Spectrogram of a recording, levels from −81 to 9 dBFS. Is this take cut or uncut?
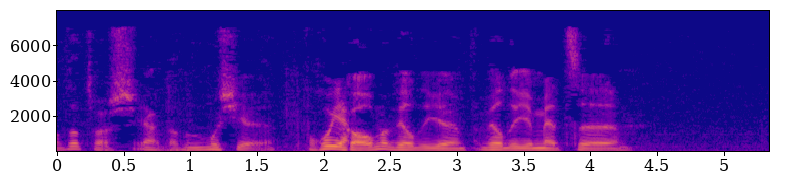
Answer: cut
